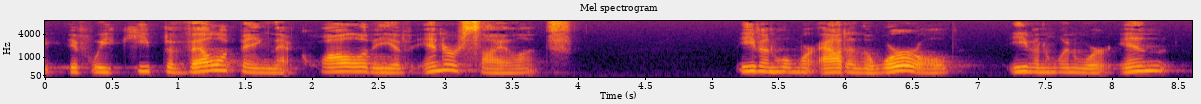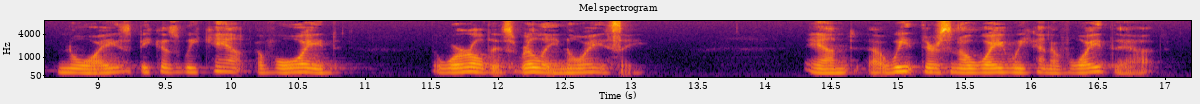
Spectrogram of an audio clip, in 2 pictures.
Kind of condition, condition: setting, large echoing room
